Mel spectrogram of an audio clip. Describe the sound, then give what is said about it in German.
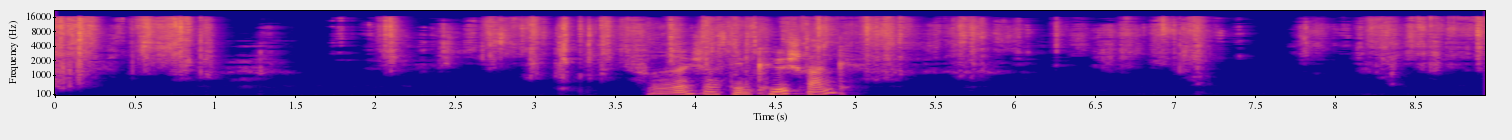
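Tearing and crinkling of paper and tape as a package wrapped in paper and tape is unwrapped, in repeated rustling bursts throughout, with a man briefly speaking midway. “Ja, wieder schön in Papier und Tape eingewickelt. Mal sehen, ob ich es jetzt in die Schnelle aufbekomme.”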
